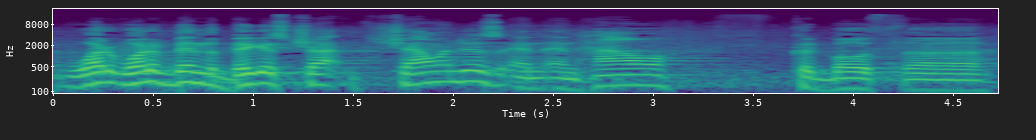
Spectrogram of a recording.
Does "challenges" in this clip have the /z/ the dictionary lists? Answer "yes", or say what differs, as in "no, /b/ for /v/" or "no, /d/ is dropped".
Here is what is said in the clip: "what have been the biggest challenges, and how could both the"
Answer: yes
